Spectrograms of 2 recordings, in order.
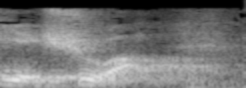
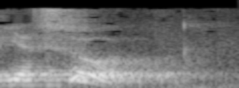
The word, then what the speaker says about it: Yeshua: We know that in Galilee there were Greek speakers that would have not pronounced his name correctly, because Greek speakers can't say Yeshua. They would say Yesu.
